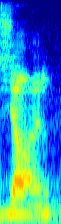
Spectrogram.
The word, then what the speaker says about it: Can: And I will also say that I think his name's pronounced Jean, but Jean Kabadai has a great channel on YouTube as well, and he's got really good reviews on his courses.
